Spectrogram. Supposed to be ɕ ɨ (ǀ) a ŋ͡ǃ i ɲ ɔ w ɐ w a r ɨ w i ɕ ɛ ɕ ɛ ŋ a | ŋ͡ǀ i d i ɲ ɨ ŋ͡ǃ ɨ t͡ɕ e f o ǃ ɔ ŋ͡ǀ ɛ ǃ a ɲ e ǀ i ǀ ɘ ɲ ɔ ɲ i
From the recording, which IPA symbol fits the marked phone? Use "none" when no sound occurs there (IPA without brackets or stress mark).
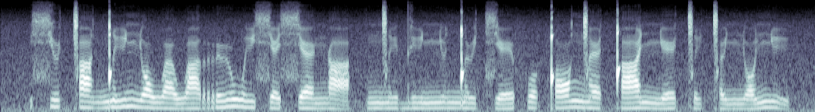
ǀ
